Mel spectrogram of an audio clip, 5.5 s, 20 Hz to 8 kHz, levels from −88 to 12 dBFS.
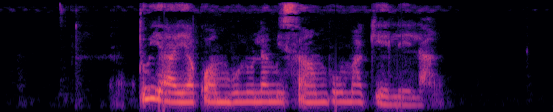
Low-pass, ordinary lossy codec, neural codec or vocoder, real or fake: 7.2 kHz; AAC, 48 kbps; none; real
